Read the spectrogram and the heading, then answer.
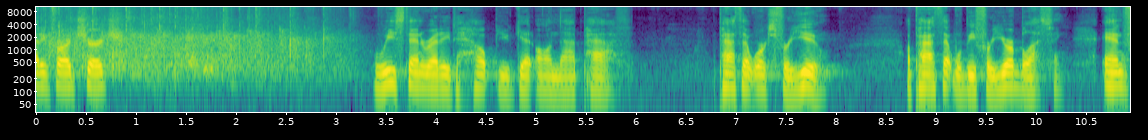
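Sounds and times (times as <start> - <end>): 
speech: 0.0 - 1.0, 3.4 - 6.0, 6.8 - 8.0, 8.7 - 10.9
audience applause: 0.0 - 3.3.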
